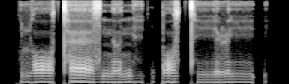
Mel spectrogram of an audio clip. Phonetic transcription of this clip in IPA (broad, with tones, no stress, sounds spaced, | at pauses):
ʎ ɔː˨ tʰ ɛː˦˨ z n ɘ˨ n i̤˦ ʔ ɡ͡b ɔ˦ z tʰ iː˨ ɭ iː˦ ʔ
